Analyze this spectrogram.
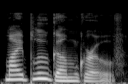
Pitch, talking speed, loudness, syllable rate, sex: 195 Hz, 190 wpm, -15 LUFS, 4.3 syllables/s, female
